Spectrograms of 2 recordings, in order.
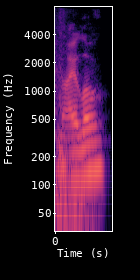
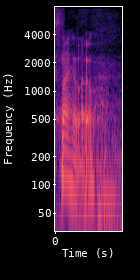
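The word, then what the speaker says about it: nihilo: Um, so why do you think that the universe was created at Nylo or Nilo, I guess, is the more accurate pronunciation.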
